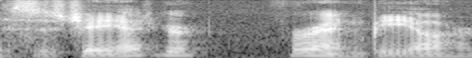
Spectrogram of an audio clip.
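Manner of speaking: soft, deep, low, gentle radio announcer voice. Mid-review of an opinion piece, the speaker drops in a sign-off: NPR announcer sign-off voice. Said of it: "that gets annoying even to me".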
